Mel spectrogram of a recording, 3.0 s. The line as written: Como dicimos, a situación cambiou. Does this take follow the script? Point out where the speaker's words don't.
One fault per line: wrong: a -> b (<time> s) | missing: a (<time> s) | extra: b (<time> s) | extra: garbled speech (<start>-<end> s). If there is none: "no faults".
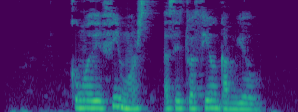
no faults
